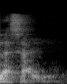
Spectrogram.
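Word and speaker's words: Lassalle: años porque el jardinal La Salle no sé si alguien sintió hablar de él sí pronunciemoslo bien este la sal es un sindicalista y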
